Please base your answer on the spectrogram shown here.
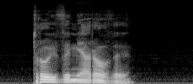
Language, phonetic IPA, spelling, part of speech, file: Polish, [ˌtrujvɨ̃mʲjaˈrɔvɨ], trójwymiarowy, adjective, Pl-trójwymiarowy.ogg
